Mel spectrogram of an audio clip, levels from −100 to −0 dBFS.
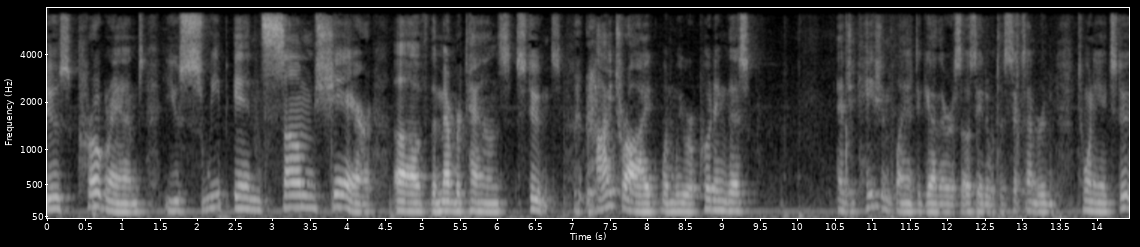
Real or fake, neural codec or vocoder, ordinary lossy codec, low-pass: real; none; MP3, 48 kbps; 7.2 kHz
